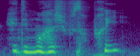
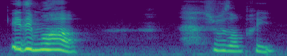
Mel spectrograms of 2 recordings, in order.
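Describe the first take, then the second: First: Breathless whispered begging; whispered plea. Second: High, loud cry for help; desperate plea. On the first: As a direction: beg in a frightened whisper. Xavier smeekt fluisterend. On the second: Xavier smeekt wanhopig. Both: A narrator's reading.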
